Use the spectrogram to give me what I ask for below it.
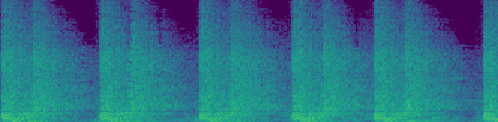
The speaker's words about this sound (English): as several gunshots go off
